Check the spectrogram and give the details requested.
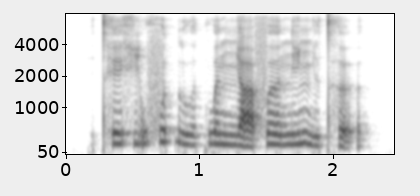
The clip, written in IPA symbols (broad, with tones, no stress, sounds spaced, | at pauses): t̪ʰ e˨˦ x ḭ˧˥ w f o˦˥ t̚ l ṳ˨˩ ə̯ k w ə˧ n ɲ a̰ː˧˨ f əː˧ n i˨˦ ɲ ɨ̤˨˩ t̪ʰ ə̰ː˧˨ ʔ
